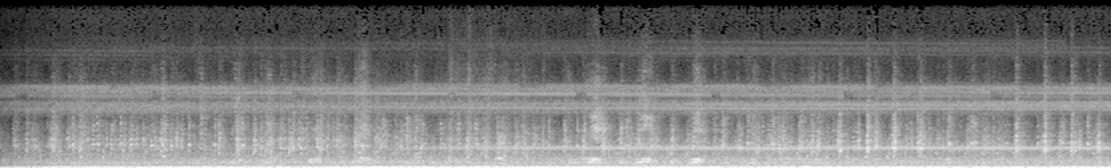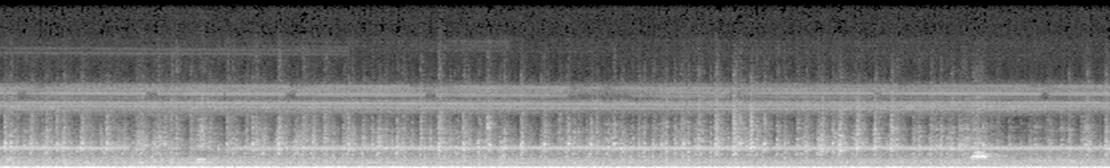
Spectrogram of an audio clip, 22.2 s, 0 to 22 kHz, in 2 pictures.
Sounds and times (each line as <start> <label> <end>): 0.0 Bird sounds 22.2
